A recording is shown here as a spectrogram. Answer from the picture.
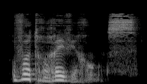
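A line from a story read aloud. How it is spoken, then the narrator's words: Sudden pathetic exclamation. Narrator (French): s'exclama-t-il soudain d'un ton pathétique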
